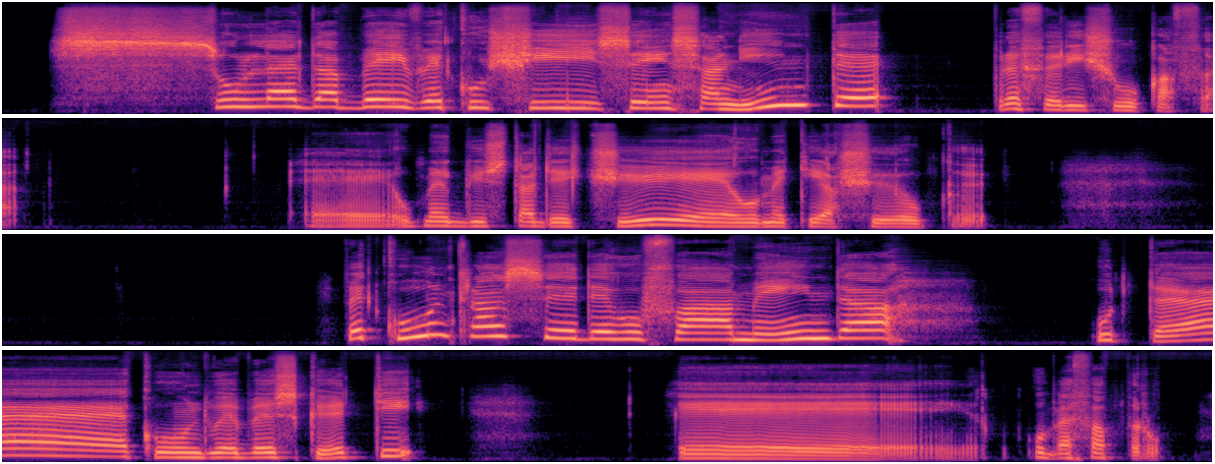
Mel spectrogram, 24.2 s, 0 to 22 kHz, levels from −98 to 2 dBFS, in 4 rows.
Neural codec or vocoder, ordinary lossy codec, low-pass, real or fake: none; none; none; real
